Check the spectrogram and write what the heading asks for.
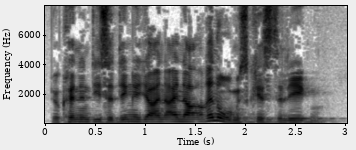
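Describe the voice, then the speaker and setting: A man voicing a gentle mother speaking thoughtfully to her son in a children's storybook reading. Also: medium pitch, moderate pace, creaky, close to an everyday voice.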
